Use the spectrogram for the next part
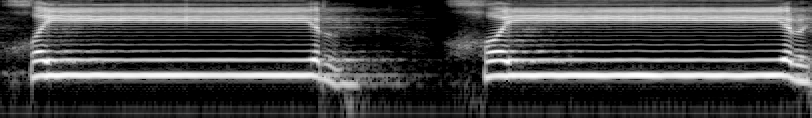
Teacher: r-nya tipisin ya karena sebelumnya ya mati jadi ini bukan Khair jangan ditebelin nyantai lidahnya kir pokoknya kalau ada Ro dimatikan sebelumnya ya mati rnya tipis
